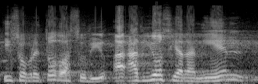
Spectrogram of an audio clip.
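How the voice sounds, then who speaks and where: A man's voice: on the high side, normal speed, creaky, pushed and bright. A man preaching a sermon in a church, speaking emphatically and repeating phrases as he addresses his listeners as brothers. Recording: long hall reverb, faint room noise.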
